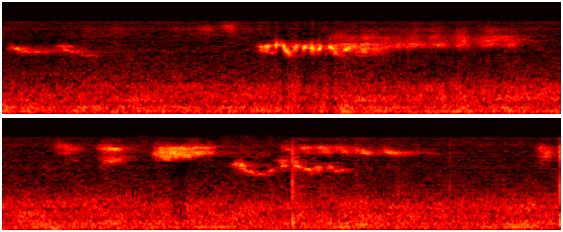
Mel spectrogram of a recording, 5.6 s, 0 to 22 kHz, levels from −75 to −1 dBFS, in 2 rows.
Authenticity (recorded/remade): remade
